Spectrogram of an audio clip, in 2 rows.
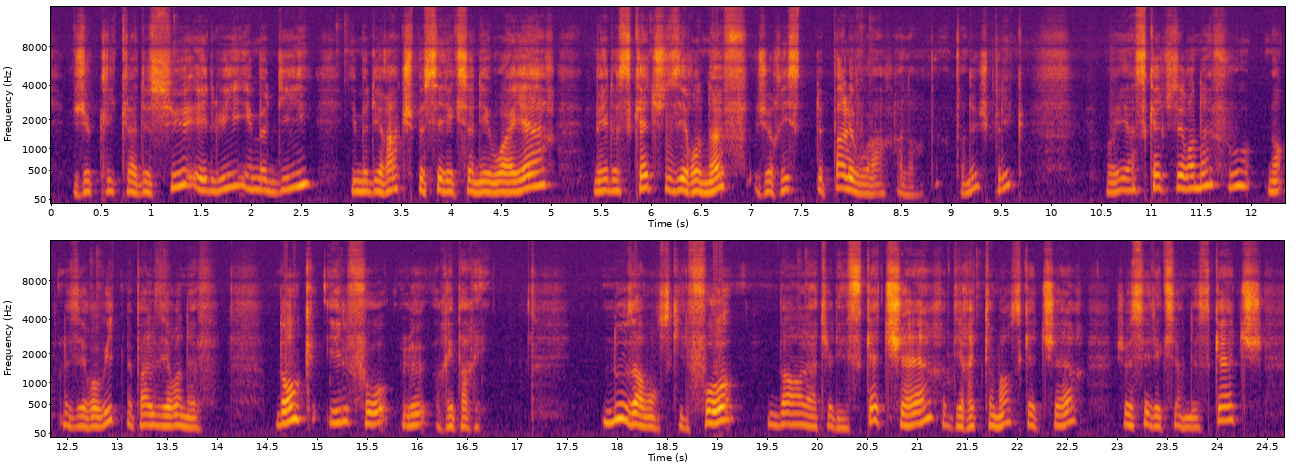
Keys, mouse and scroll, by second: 9.4 click, 10.6-11.1 scroll down 2, 15.0 click, 16.6 click, 18.3 click, 19.9 click.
